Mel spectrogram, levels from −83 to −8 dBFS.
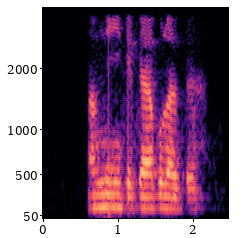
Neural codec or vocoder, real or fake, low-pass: none; real; 3.6 kHz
